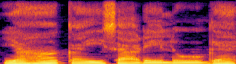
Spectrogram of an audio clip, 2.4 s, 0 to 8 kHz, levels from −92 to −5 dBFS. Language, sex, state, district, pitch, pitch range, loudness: Hindi, male, Jharkhand, Ranchi, 135 Hz, 125-145 Hz, -13 LUFS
